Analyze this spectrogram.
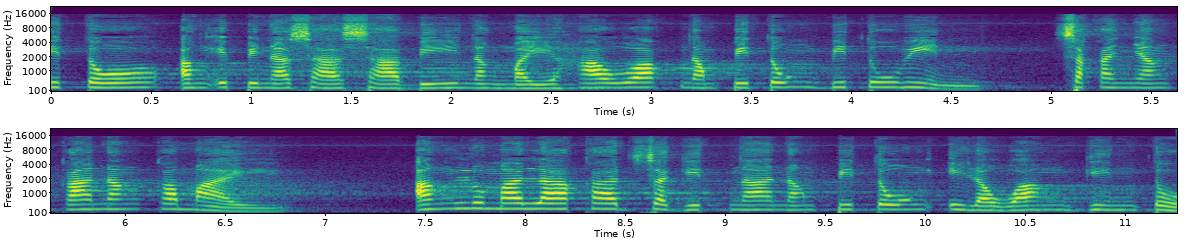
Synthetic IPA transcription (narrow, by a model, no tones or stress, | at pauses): ʔɪt̪o̞ʔɐŋɪpɪnasasaːbɪnɐŋmɐjhaːwɐk̚nɐŋpɪt̪oŋbɪt̪uwɪn | sɐkɐɲaŋkaːnɐŋkɐmaj | ʔɐŋlʊmalaːkɐd̪̚sɐɡɪt̪̚nanɐŋpɪt̪oŋʔɪlɐwaŋɡɪnt̪o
